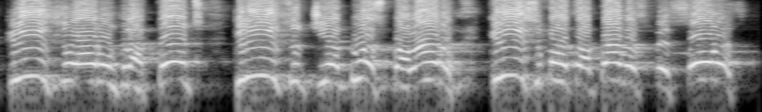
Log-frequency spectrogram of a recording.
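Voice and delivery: high, loud, rising preacher's rebuke; preaching at full force. Acted. Pastor rebuking the congregation for its sins, preaching at full force. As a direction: hammer each line home like a revival preacher.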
